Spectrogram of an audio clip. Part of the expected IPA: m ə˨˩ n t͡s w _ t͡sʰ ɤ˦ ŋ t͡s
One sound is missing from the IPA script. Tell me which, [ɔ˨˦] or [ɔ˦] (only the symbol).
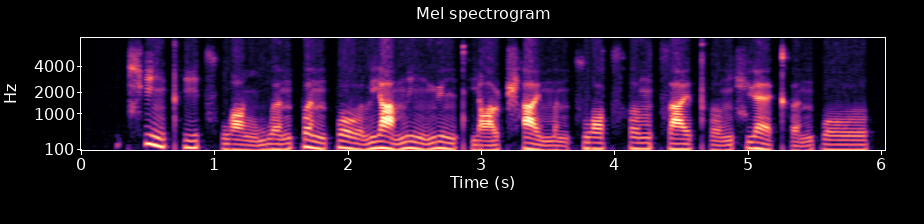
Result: ɔ˦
